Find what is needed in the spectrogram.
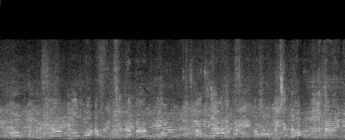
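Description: A woman talking, with crowd chatter behind her.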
